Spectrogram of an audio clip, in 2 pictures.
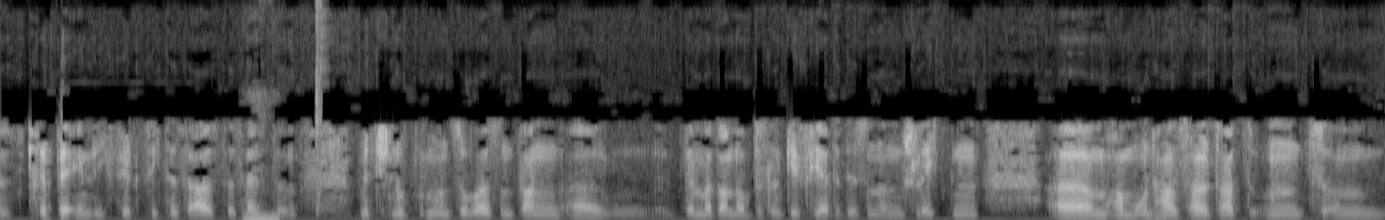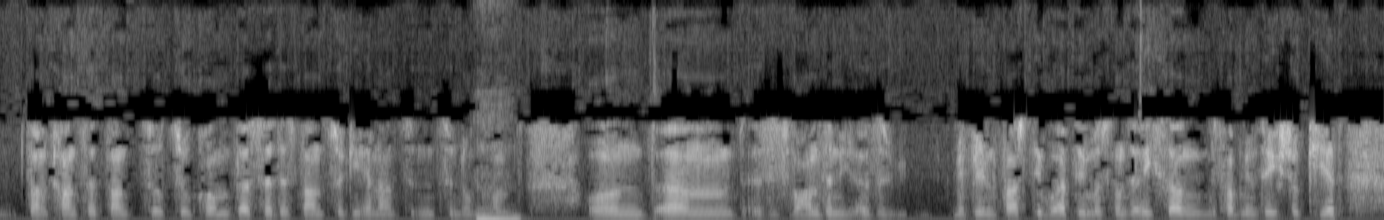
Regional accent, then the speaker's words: Pfarrkirchen, Bavaria, Germany; Und ich bin ja aus Pfarrkirchen.

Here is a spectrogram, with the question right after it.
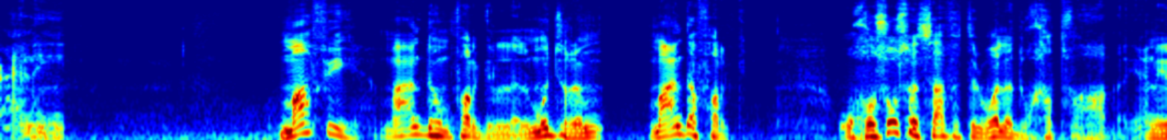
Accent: Kuwait

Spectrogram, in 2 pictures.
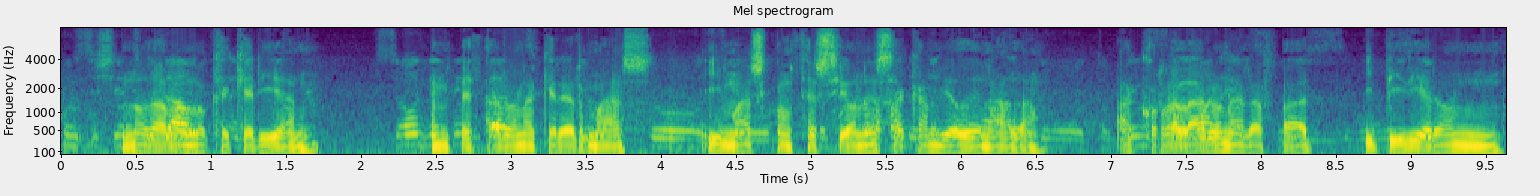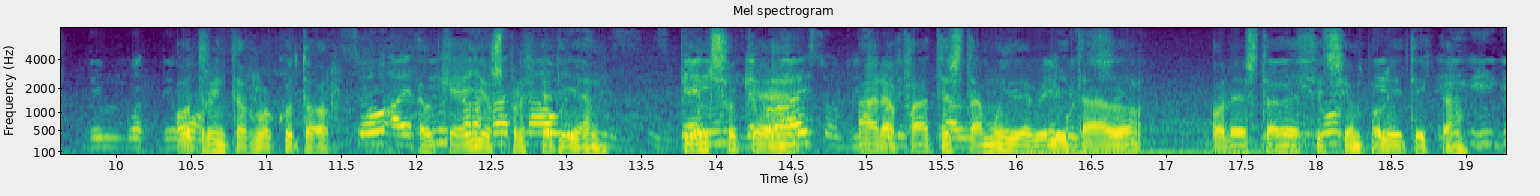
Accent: Palestine; soy de Palestina, vengo del campo de Musla, Matza

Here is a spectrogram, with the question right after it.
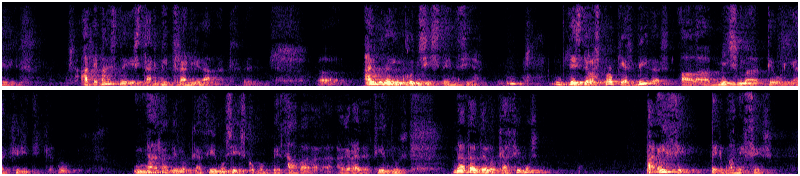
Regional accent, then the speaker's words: Barcelona, Catalonia, Spain; Yo vengo de Barcelona.

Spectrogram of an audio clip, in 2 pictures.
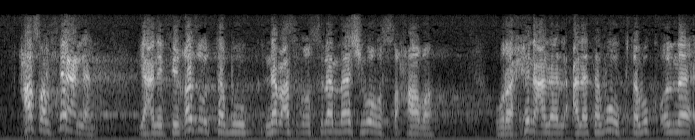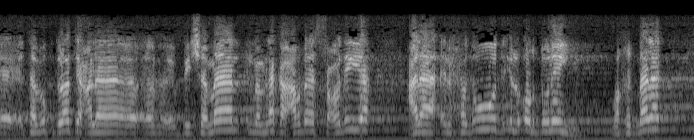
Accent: Egypt; يعني احنا عندنا في مصر الأهرامات

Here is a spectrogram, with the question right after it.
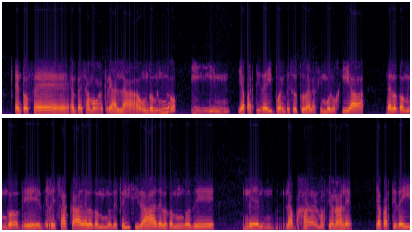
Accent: Córdoba, Andalusia, Spain; yo soy de Córdoba, el libro empieza un poco allí, hablando también de a lo mejor de mi experiencia, de mis recuerdos.

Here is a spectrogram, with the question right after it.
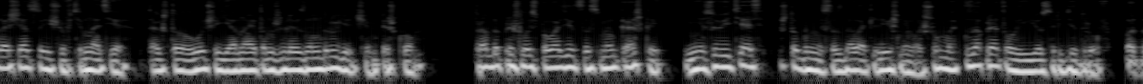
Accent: Bryansk, Bryansk Oblast, Russia; я вообще из Брянска, ко мне претензий нет.

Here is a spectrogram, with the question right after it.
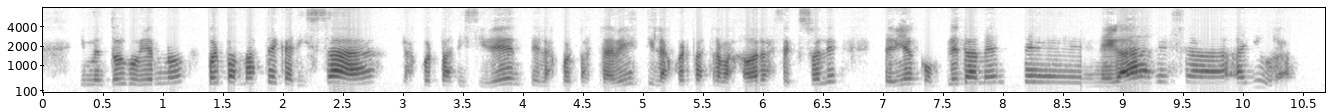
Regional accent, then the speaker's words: Iquique, Tarapacá, Chile; aparte que yo soy de Iquique, ya llevo bastantes meses sin visitar a mi familia

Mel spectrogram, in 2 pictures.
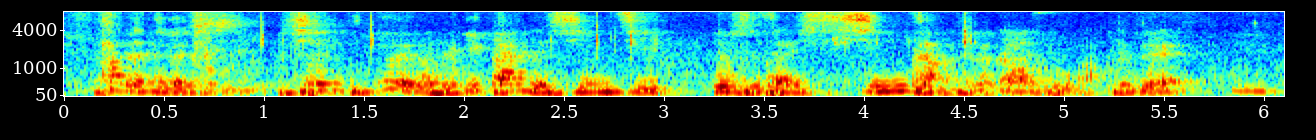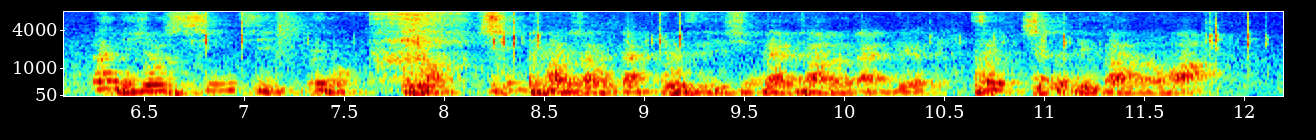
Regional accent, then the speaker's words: Taiwan; 而且我们台湾人会说，感冒的时候不但一体的社区量要大

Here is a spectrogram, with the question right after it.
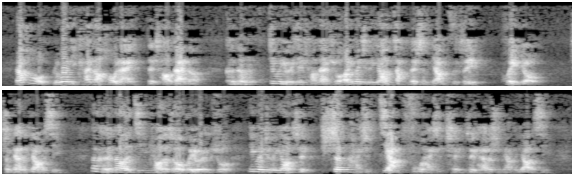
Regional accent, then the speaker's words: China; 像我们中国人喜欢把人分成五行，对不对？

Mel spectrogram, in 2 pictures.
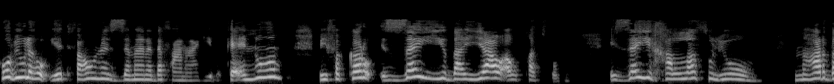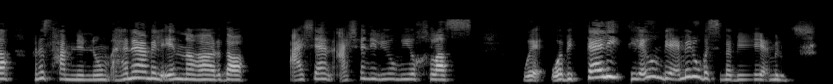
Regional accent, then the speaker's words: Mansoura, Dakahlia, Egypt; واحنا عندنا في المنصوره

